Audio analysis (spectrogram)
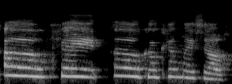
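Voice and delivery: high, melodramatic mock lament; Jocasta. Lecturer mocking a woman's expected role, hammed-up lament. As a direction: bemoan fate in a hammed-up high voice. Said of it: "Jocasta doesn't really, you know".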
